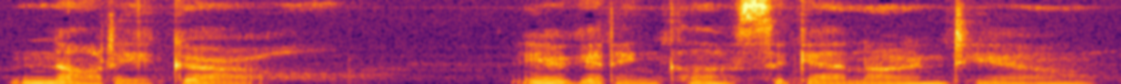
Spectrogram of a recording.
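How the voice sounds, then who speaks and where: A woman voicing a seductive, predatory female succubus in an audio roleplay, speaking in a breathy whisper with a slow, taunting manner. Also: on the low side, level tone, warm tone, a little hiss or hum. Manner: slow, taunting, close to the ear.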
